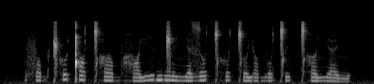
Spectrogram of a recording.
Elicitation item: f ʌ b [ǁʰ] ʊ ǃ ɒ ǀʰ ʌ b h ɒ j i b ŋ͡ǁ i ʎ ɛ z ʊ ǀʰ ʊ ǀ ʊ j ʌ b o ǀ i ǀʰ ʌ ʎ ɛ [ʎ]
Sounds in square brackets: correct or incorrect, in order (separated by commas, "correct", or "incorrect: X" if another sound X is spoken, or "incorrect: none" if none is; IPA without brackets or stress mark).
correct, correct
